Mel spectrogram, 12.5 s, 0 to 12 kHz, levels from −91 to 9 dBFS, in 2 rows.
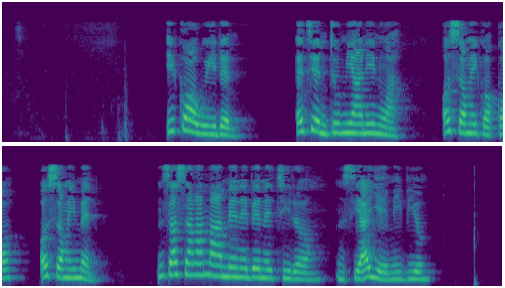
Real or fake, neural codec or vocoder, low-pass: real; none; 7.2 kHz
